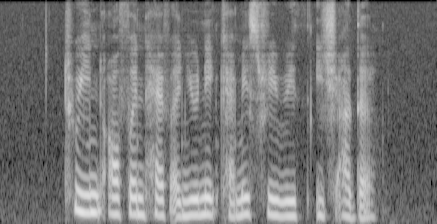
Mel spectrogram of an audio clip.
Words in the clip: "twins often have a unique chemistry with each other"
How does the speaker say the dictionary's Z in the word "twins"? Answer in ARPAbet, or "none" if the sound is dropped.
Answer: none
